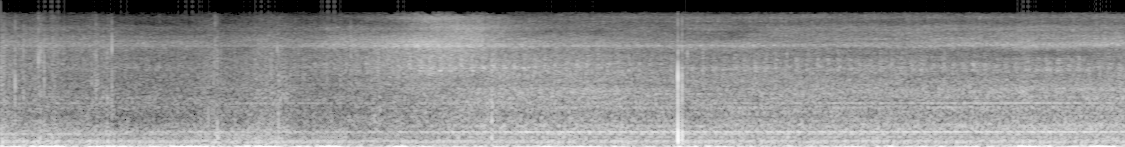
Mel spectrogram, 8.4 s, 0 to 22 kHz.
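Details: Newly installed shop air compressor heard from about 3 feet and then farther away; fairly quiet steady low even hum with soft chugging underneath; running normally.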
